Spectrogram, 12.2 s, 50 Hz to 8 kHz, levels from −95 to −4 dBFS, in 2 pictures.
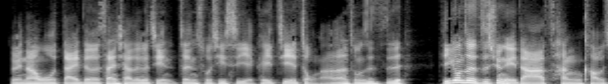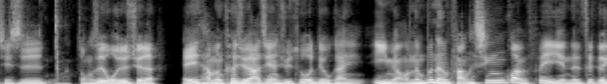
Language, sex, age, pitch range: Chinese, male, 20-39, 105-145 Hz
